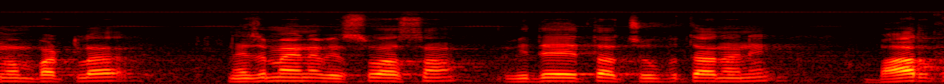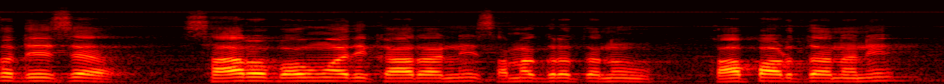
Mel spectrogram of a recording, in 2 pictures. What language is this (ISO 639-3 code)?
tel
